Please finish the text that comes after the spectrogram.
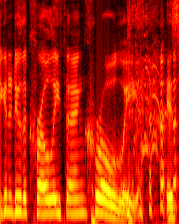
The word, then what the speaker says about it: Crowley: created specifically from 1972 to 1976 but Aleister Crowley also believed that are you gonna do that now are you gonna do the curly thing Crowley is how you pronounce it la ster yeah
